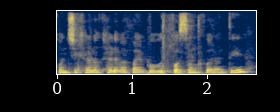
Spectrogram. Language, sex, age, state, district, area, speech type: Odia, female, 18-30, Odisha, Nabarangpur, urban, spontaneous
